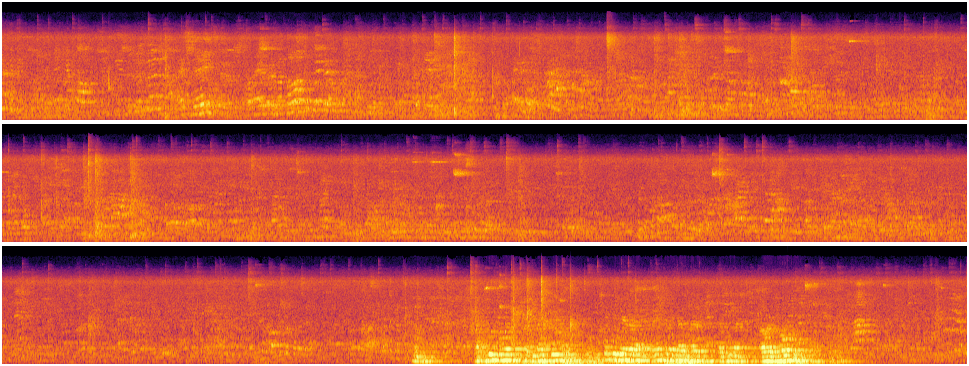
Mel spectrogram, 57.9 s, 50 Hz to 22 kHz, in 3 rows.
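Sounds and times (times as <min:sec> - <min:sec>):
background chatter of voices: 0:00.0 - 0:57.9.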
